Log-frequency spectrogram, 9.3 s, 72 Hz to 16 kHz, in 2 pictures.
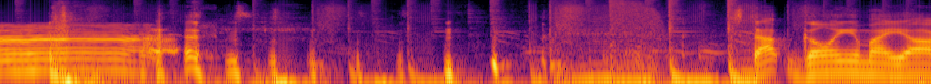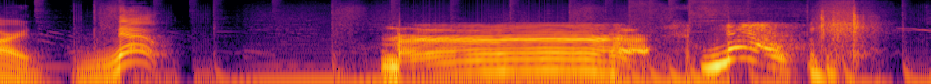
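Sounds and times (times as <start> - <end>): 
cow mooing: 0.0 - 0.9, 6.6 - 8.0
speech: 0.0 - 2.5, 3.8 - 5.6, 6.6 - 9.0
laughter: 0.2 - 3.1
knocks and thumps: 0.3 - 0.7.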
